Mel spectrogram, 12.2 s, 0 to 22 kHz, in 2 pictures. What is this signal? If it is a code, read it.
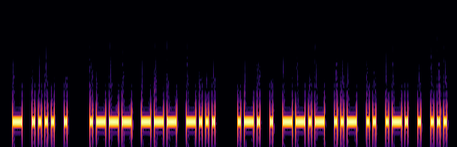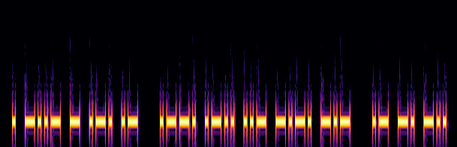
Morse code, heard as a keyed tone, about 28 wpm, 700 Hz. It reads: THE JOB REQUIRES EXTRA PLUCK AND
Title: Pangram Challenge v2 - 28wpm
